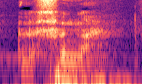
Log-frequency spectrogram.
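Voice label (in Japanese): "suga", 南山形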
